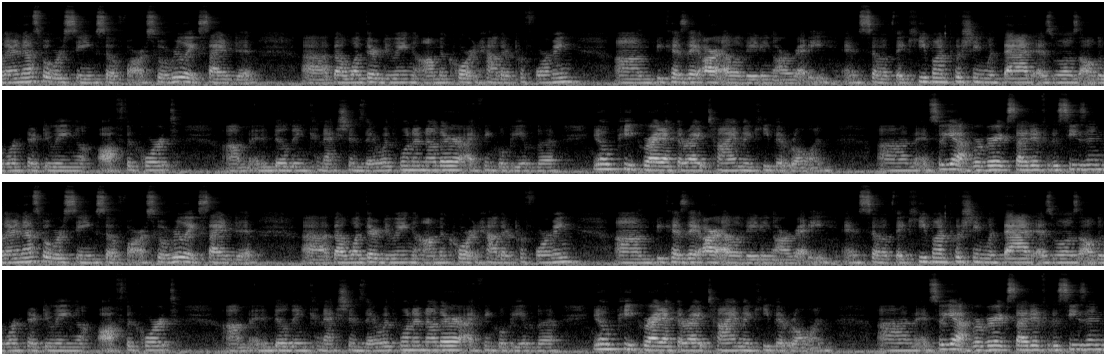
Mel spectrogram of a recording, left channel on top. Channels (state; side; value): normal; both; correlation 0.82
